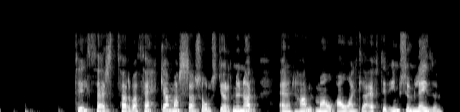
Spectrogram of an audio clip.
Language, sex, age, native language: Icelandic, female, 60-69, Icelandic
